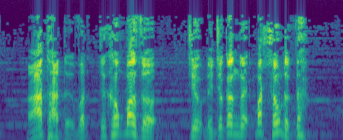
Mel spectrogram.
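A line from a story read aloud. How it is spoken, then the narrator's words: Hissing, desperate vengeance. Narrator (Vietnamese): Bởi hắn liều chết để báo phụ thù, hắn rít lên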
